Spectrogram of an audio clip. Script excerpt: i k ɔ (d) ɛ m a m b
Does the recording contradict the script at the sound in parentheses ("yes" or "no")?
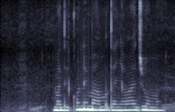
yes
